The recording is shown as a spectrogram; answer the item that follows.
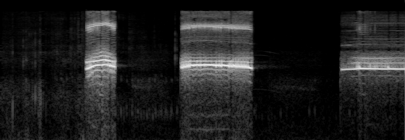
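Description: A dog-training whistle blown three times as signals to a working German shorthaired pointer: a short blast about a second in, a longer one around two seconds in, and a third, longest blast near the end, each a high steady tone.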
